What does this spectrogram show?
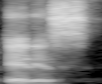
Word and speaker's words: टेरिस: है एक और example, that is your टेरिस, पी यहाँ पे साइलेंट होगा, ठीक है।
